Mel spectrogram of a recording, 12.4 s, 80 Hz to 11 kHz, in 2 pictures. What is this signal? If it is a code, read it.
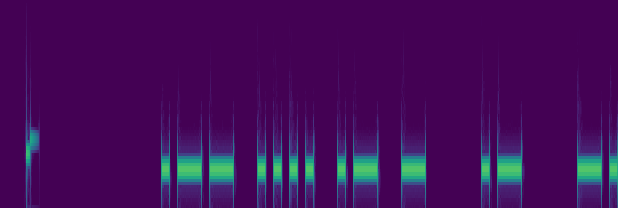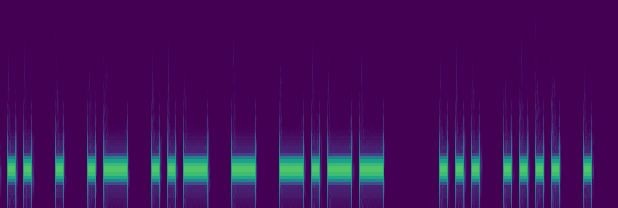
Morse code, heard as a keyed tone, about 15 wpm, 700 Hz. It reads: WHAT A BEAUTY SHE
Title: Sentences from Top 1000 Words - Review Part 2 - 15wpm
